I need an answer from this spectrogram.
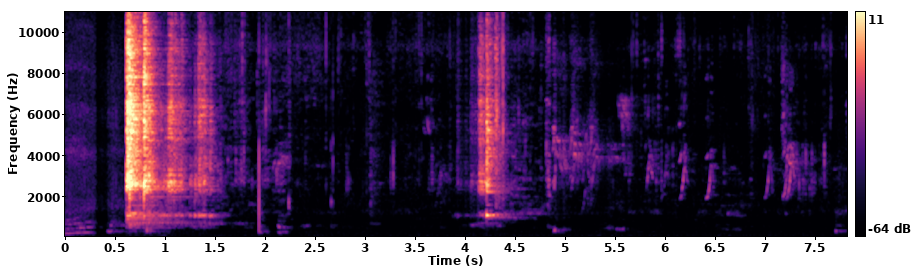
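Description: Birds chirping in short, scattered calls, with two louder bursts of noise, one about half a second in and another about four seconds in.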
